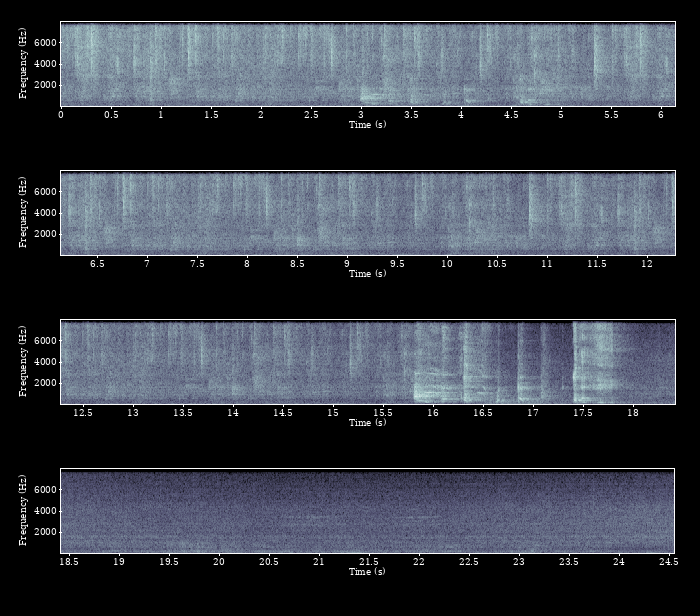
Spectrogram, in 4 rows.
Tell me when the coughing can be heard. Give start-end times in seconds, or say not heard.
3.0-5.0, 15.8-17.8.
